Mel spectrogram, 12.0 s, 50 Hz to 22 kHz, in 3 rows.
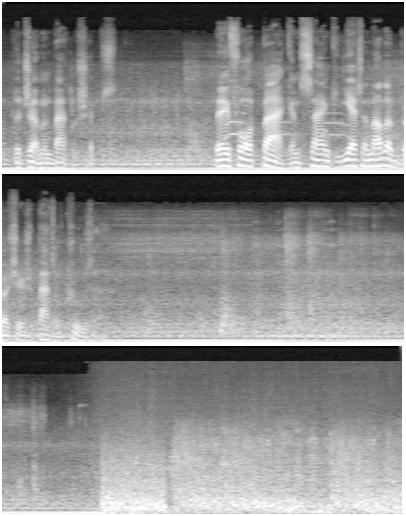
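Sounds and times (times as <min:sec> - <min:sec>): heavy gun blast: 0:09.0 - 0:12.0
low rumble: 0:09.0 - 0:12.0.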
